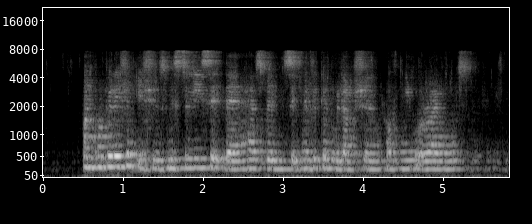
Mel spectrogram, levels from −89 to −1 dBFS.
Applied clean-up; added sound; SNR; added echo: neural separator model SepFormer DNS4.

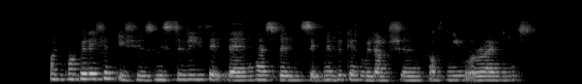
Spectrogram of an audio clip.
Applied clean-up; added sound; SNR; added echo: neural mask model DeepFilterNet 3.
